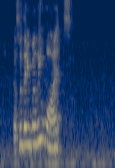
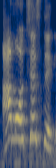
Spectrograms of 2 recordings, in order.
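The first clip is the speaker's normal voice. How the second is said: exasperated rant; 6 semitones higher than usual. Retold or imitated. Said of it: "I'm like".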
